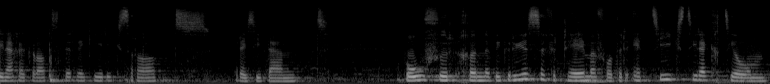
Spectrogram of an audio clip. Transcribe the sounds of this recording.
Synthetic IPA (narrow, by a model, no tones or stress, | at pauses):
inæχəɡ̥rɑdd̥ərːɛɡ̥iːəɾiksrɑːt | prɛsid̥ænt | polfəɾχœnːəbeɡɾyːəsəfʏɾtʰeːməfɔd̥əɾɛɾt͡siːɪksd̥iɾɛkχt͡sjoːn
